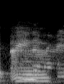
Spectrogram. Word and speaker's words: Shrinari: And I'm just hoping I've pronounced that properly. Shrinari, that's good.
